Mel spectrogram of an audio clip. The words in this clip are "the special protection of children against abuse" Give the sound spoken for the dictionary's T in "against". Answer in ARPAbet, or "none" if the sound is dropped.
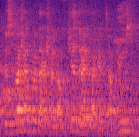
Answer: none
